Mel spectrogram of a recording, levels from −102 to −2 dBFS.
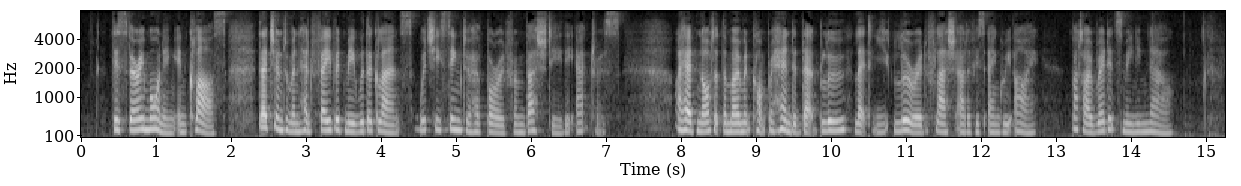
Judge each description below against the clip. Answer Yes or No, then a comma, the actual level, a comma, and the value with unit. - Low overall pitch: No, high, 200 Hz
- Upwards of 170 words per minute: Yes, average, 180 wpm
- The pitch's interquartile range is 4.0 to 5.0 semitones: No, average, 3.6 semitones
